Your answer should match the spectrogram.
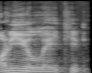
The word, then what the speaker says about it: annihilated: The recombination is the process whereby electrons and holes are annihilated 또는 annihilated 이렇게 발음하는데요.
